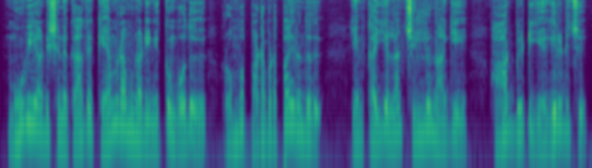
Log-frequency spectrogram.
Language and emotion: Tamil, fearful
